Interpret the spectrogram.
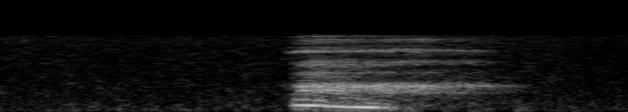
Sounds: Sigh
